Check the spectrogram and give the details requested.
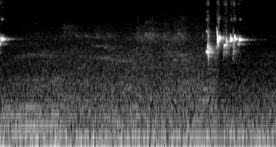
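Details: Hybrid bulbul kept in captivity, mostly quiet, then near the end a sudden quick run of crisp, bright chirps and a short whistled slur, set against a quiet room.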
